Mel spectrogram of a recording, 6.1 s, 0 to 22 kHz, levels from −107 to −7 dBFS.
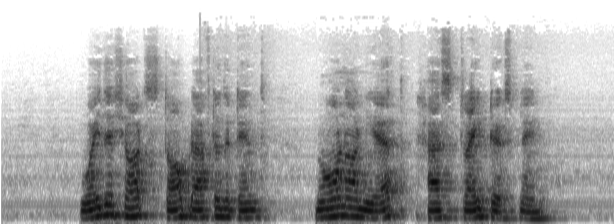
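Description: A de-emphasis treble cut was applied wrongly to this speech recording, either where there was no matching pre-emphasis to undo or a second time, from 0.0 to 2.0 s. The response slopes smoothly downward, about 14 dB lower at 10 kHz than at 1 kHz, leaving the sound dull and muffled.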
